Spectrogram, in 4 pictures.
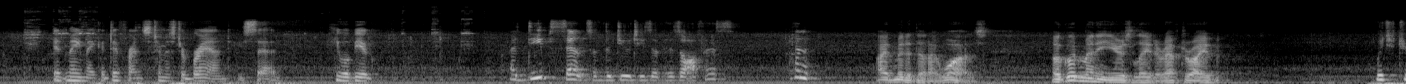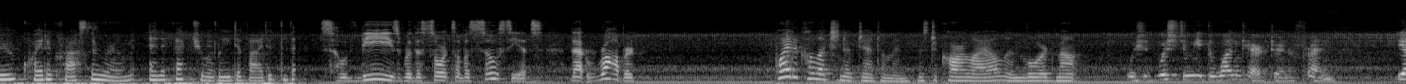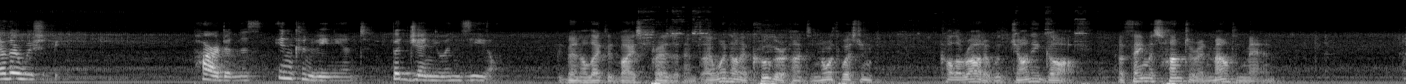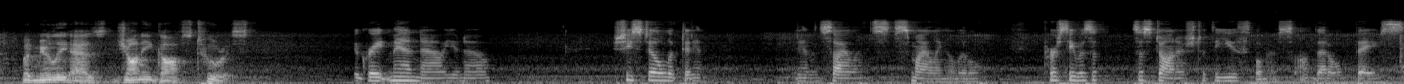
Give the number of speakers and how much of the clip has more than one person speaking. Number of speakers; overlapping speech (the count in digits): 7, no overlap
